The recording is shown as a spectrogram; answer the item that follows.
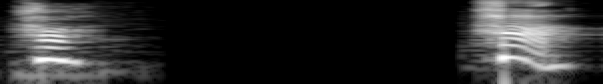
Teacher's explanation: saying this sound involves a forceful expulsion of air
